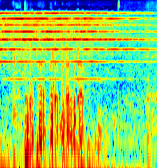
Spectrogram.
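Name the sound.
school bell ringing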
